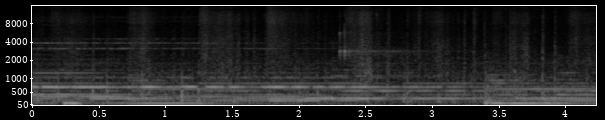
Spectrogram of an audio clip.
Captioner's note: snow Crunching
